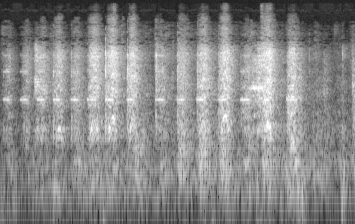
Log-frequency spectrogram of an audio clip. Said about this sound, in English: Get my screw and my driver into my pre-drilled hole.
